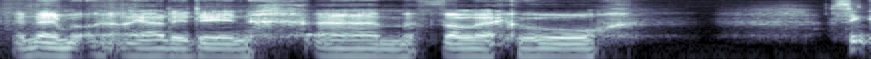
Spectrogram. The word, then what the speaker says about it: Vallejo: So I used a mixture of Vallejo colours, or Vallejo, however you want to pronounce it, to produce the green.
